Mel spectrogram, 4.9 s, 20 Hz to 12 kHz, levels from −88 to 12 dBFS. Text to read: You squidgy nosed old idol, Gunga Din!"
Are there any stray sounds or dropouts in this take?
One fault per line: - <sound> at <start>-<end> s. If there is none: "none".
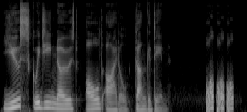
- laugh at 4.1-4.7 s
